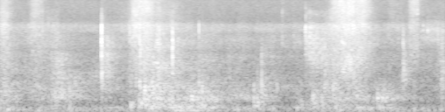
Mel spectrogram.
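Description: Quiet footsteps and clothing rustle of a person walking away from close by, with one sharp click about a second in.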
